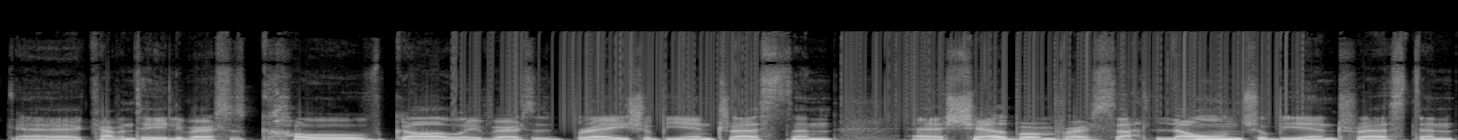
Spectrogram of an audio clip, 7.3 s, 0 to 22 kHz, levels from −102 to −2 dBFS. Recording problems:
crackling; faint; from 2 to 4 s and from 4 to 6.5 s; 25 dB below the speech

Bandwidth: 17 kHz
